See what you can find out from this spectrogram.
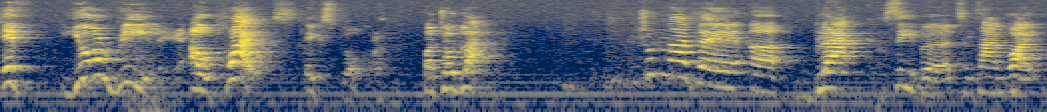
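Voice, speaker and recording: A man's voice: extremely high pitch, very animated, bright, forceful tone, heavily acted. An actor playing a stubborn, irritable boss in a satirical stage comedy, a man who blusters, halts and argues. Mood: flustered. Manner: blustering, halting, argumentative. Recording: echoey stage recording with faint hum.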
